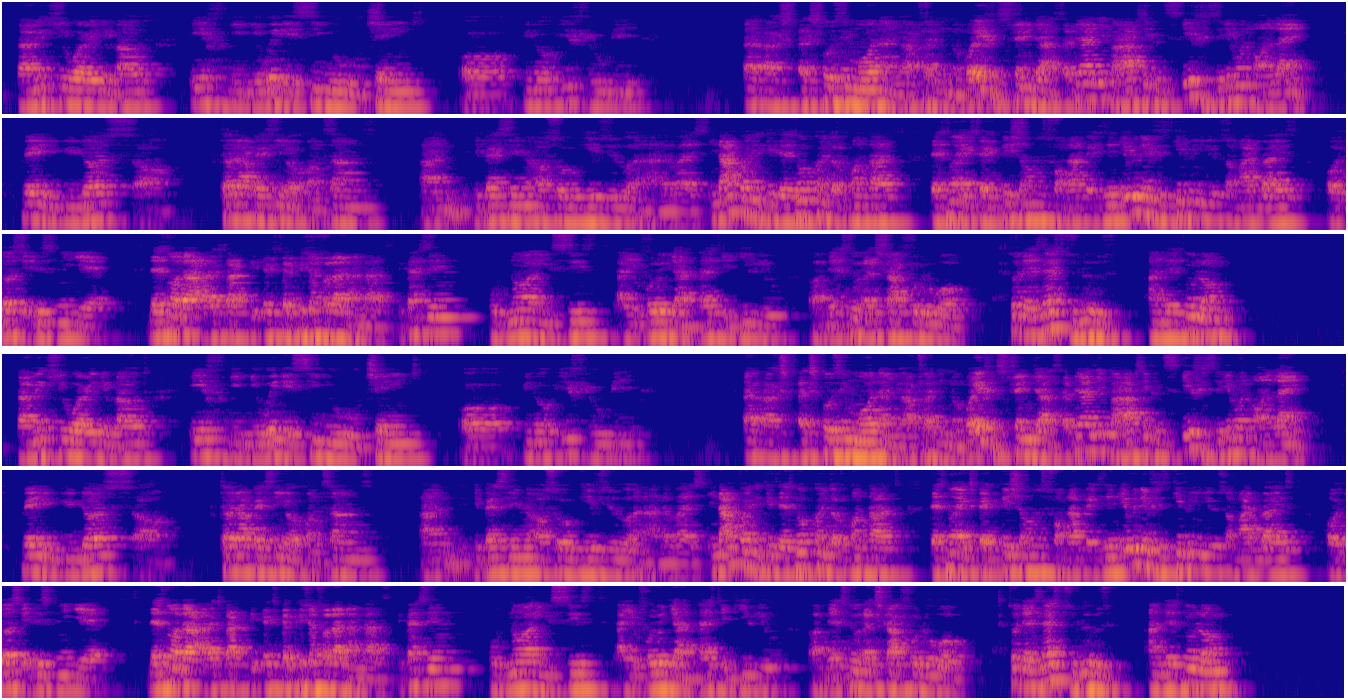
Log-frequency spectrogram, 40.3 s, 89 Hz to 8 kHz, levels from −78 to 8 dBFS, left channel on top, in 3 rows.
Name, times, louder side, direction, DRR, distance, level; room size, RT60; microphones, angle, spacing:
voice 1, 0.0-1.6 1.9-4.2 4.6-6.3 7.4-13.1 13.6-15.1 15.6-17.1 17.6-22.4 22.7-26.4 26.7-27.9 28.3-34.6 34.9-36.5 36.9-39.1, right 1 dB, 40° right, -1 dB, 6.9 m, -29 dB
20.0 x 13.5 x 3.1 m, 0.37 s
head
